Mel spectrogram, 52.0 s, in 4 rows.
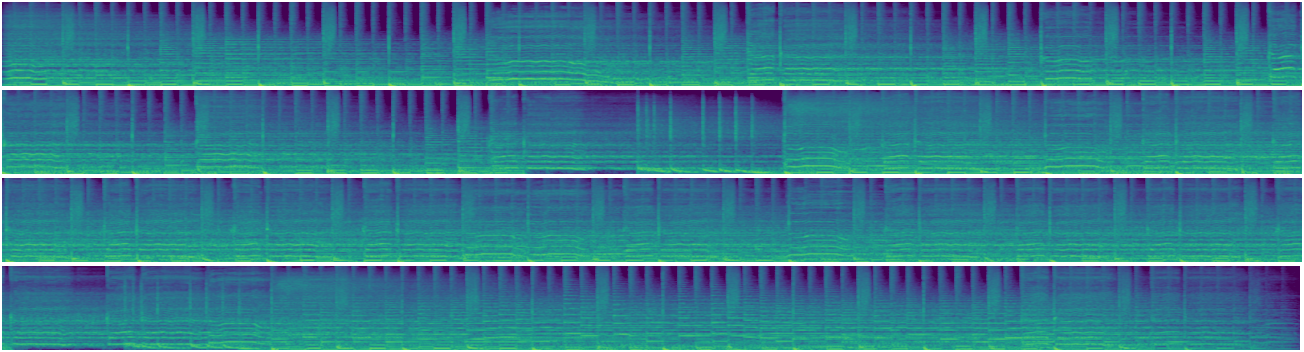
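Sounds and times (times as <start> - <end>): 
electronica music: 0.0 - 51.9.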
